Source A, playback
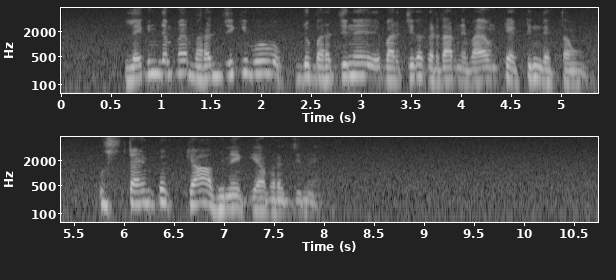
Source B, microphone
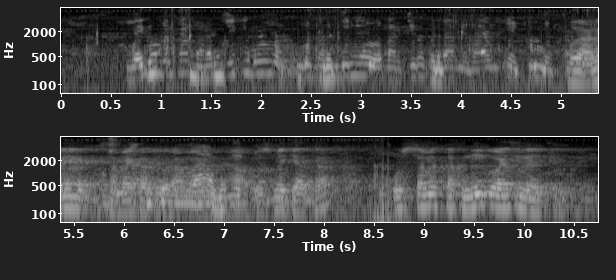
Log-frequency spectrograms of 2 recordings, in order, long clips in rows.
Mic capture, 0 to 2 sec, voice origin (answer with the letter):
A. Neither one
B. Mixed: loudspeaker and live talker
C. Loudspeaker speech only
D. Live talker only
C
